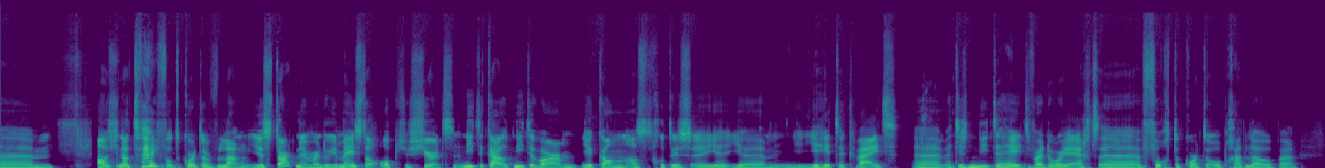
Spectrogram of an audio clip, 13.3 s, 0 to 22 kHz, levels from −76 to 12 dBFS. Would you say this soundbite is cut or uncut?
cut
